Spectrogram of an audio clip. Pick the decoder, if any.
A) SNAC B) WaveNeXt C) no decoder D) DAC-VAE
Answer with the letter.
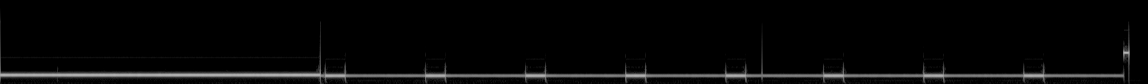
C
